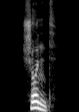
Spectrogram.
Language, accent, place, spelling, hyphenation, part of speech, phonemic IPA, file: German, Germany, Berlin, Schund, Schund, noun, /ʃʊnt/, De-Schund.ogg
- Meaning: trash, rubbish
